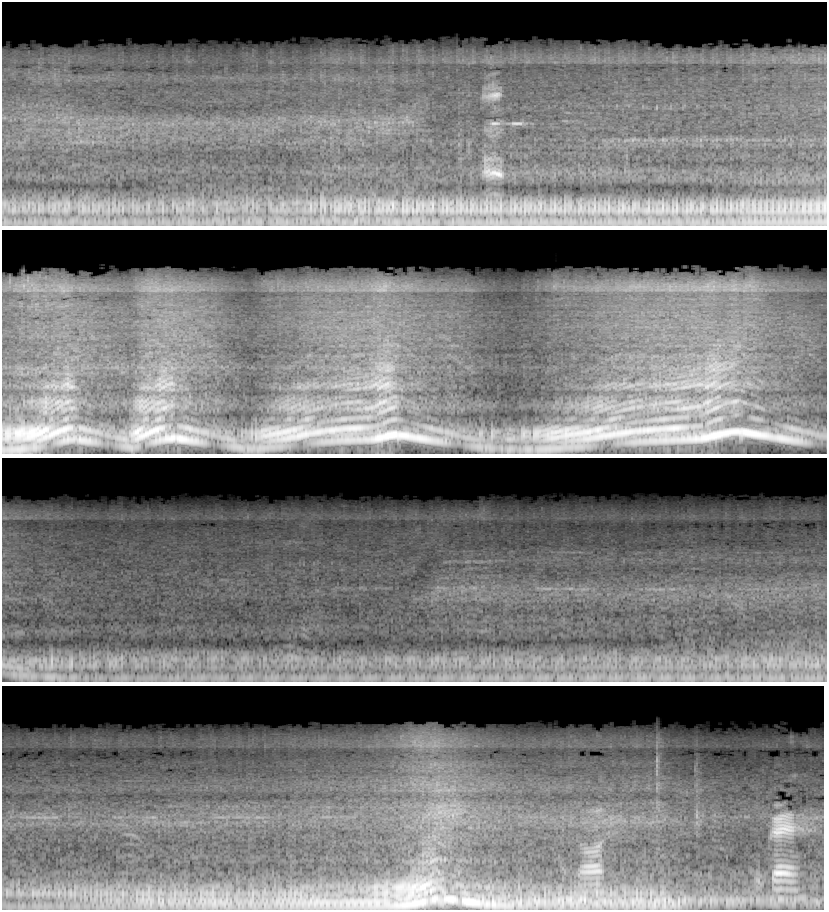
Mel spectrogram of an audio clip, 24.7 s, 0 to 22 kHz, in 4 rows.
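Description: A 2019 Kawasaki Z800 motorcycle on new tires runs close by, its engine blipped through several sharp revving bursts in quick succession, then settling to a steady idle before one more rev rises and falls near the end.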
